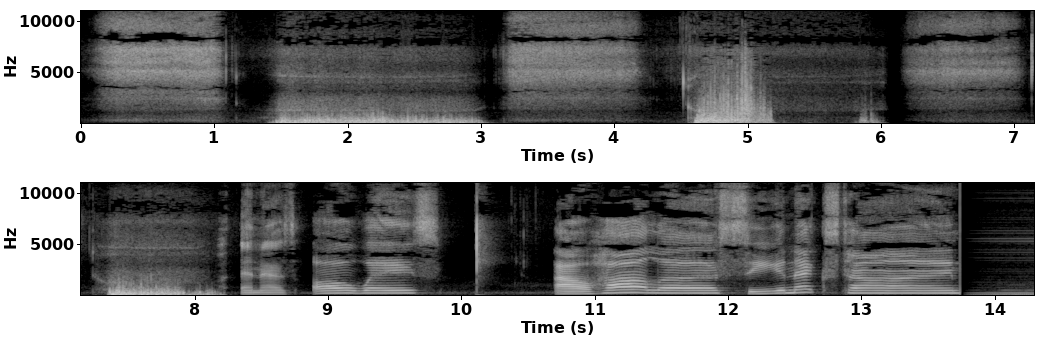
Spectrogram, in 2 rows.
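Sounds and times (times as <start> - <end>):
deep breaths during an exercise for coping with emotions: 0.0 - 8.2
speech: 8.4 - 9.9, 10.7 - 13.8.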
